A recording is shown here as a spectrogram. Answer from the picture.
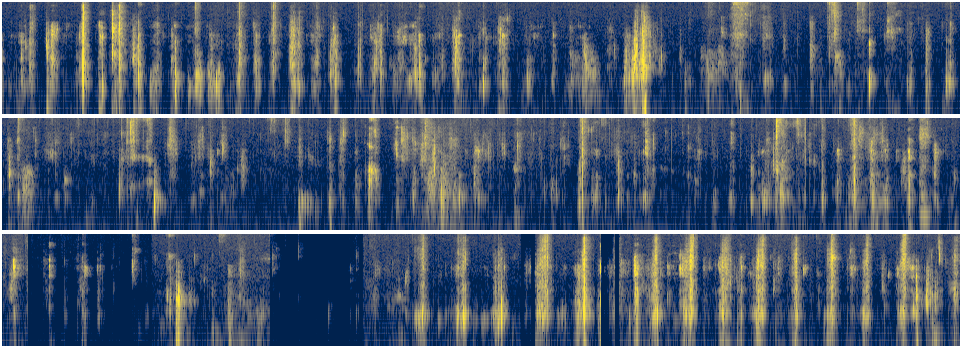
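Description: Close-miked eating sounds of grilled lamb skewer meat being bitten and chewed: a dense run of irregular wet clicks and smacks, which drop out briefly about three-quarters of the way through.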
